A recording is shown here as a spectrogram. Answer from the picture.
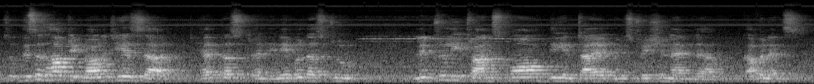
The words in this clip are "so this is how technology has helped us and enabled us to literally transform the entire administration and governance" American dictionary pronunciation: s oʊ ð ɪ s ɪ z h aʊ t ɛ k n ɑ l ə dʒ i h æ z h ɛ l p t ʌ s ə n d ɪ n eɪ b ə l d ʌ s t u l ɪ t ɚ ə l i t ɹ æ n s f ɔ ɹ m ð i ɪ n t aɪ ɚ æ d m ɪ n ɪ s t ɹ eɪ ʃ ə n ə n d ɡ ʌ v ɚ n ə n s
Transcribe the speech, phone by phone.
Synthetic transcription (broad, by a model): s oʊ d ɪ s ɪ z h aʊ t ɛ k n ɑ l ə dʒ i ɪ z h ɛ l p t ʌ s ə n d ɪ n eɪ b ə l d ʌ s t u l ɪ t ɚ ə l i t ɹ æ n s f ɔ ɹ m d i ɪ n t aɪ ɚ æ d m ɪ n ɪ s t ɹ eɪ ʃ ə n ə n d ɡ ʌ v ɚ n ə n s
